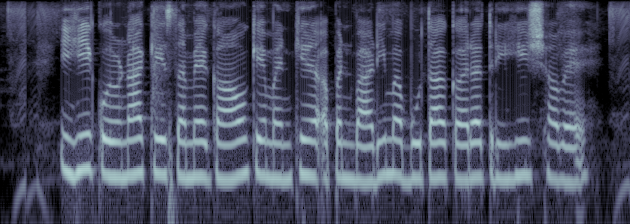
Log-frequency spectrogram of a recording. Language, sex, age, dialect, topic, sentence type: Chhattisgarhi, female, 25-30, Eastern, agriculture, statement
